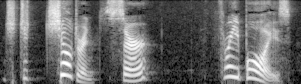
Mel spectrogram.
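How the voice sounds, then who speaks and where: A woman's voice: on the high side, huge pitch swings, slow, slightly rough, dry recording, heavily acted. A woman voicing a timid, nervous servant in a comic dub, hesitant and stammering. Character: timid, nervous servant bearing bad news.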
